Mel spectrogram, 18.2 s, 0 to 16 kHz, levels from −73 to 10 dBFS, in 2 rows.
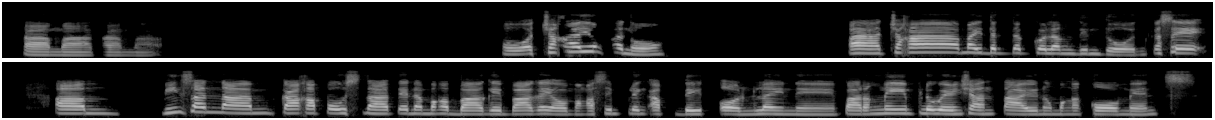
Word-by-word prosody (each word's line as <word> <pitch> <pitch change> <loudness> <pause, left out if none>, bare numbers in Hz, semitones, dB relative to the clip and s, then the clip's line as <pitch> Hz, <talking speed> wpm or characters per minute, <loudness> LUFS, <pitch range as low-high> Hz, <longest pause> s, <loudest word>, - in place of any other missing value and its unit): Tama, 155 -3 -3
tama. 145 -2 -14 2.6
Oo, 190 0 -4
at 220 - -24
'tsaka 310 +3 +1
yung 335 -3 -2
ano. 195 -8 -3 1.4
At 240 0 +5
'tsaka 285 0 +5
maidagdag 255 -3 -1
ko 240 0 -1
lang 225 -1 0
din 215 -1 -9
do'n 165 -2 -3
kasi, 240 +2 +1 0.5
um, 230 -1 +2 0.3
minsan 300 +4 0
nam 245 -3 +2
kaka-post 240 -1 +1
natin 225 -1 +1
ng 215 - 0
mga 215 0 0
bagay-bagay 195 +1 +2
o 185 - +1
mga 185 0 -4
simpleng 215 +1 -7
update 200 -1 -2
online, 195 0 0
eh, 180 0 -4
parang 200 0 +2
naiimpluwensiyahan 220 -2 +1
tayo 195 -2 +2
ng 190 - -8
mga 190 0 -7
comments, 185 - -3
210 Hz, 115 wpm, -20 LUFS, 190-240 Hz, 2.6 s, At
